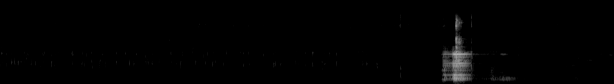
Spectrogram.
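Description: Faint, broken-up music from a gamelan-and-Western-instruments performance video, heard through a video call. About four and a half seconds in there is one loud, short struck sound that rings briefly.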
